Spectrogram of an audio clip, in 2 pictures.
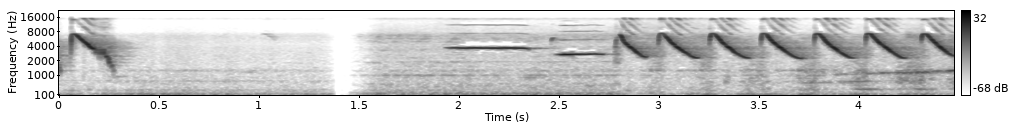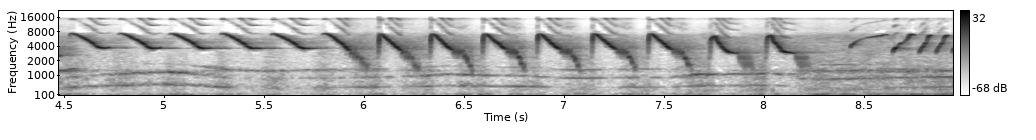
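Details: Canary song with a long, tight rapid roll, played to make young and silent canaries answer: after silence and a few faint whistles, a steady run of steep falling sweeps repeats about four times a second.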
